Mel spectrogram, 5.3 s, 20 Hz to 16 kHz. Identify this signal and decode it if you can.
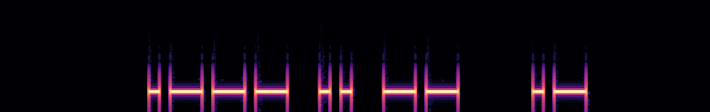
Morse code, heard as a keyed tone, about 15 wpm, 700 Hz. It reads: JIM A
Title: CWT Exchange 15wpm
